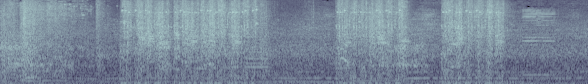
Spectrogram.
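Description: A motorcycle engine roars close by.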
